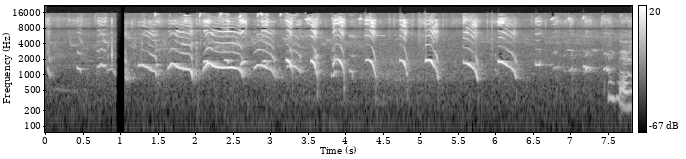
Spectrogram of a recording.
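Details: Bichon Frisé puppies from one litter, aged four weeks and five days, giving a busy run of high, whining squeals and yelps. Each arches up and then slides down, coming about twice a second in an almost unbroken chorus.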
